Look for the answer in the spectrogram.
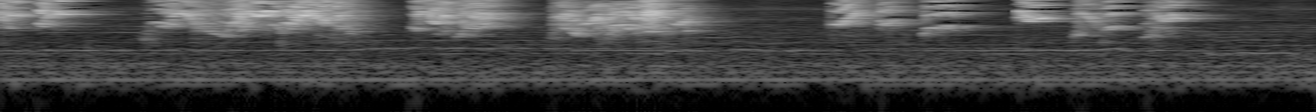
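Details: Caged Fischer's lovebird chirping away: loud grating bursts of high chirps in quick succession, the later ones shorter and more clipped, with a faint electrical hum underneath.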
